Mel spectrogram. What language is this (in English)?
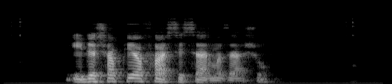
Hungarian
